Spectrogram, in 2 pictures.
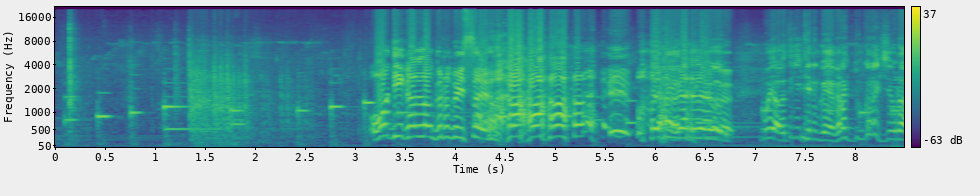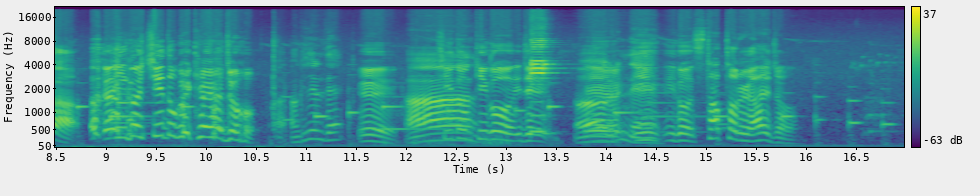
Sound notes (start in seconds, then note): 4.1 both laughing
